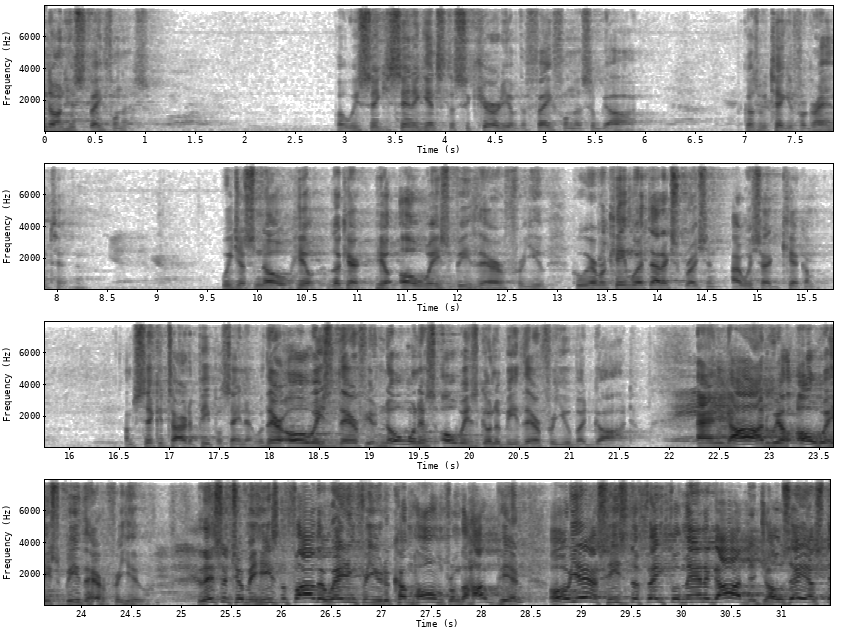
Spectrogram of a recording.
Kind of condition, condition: setting, large echoing room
